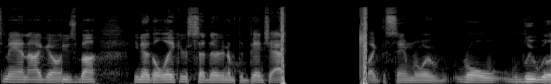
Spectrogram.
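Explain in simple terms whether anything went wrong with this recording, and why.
Damaged data in a compressed stream shows up twice: a brief glitch at 0.62 s, just after "man I go", and another at 2.34 s, just before "the bench". Corrupted bytes made the decoder misread those frames and lose its place briefly.

A cable pulled and plugged in comes next, from 2.81 to 3.66 s, right after "the bench". A pop cuts the speech, then about 0.8 s of near silence, a short 50 Hz mains buzz of about 37 ms as the plug touched, and another pop as sound returned.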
